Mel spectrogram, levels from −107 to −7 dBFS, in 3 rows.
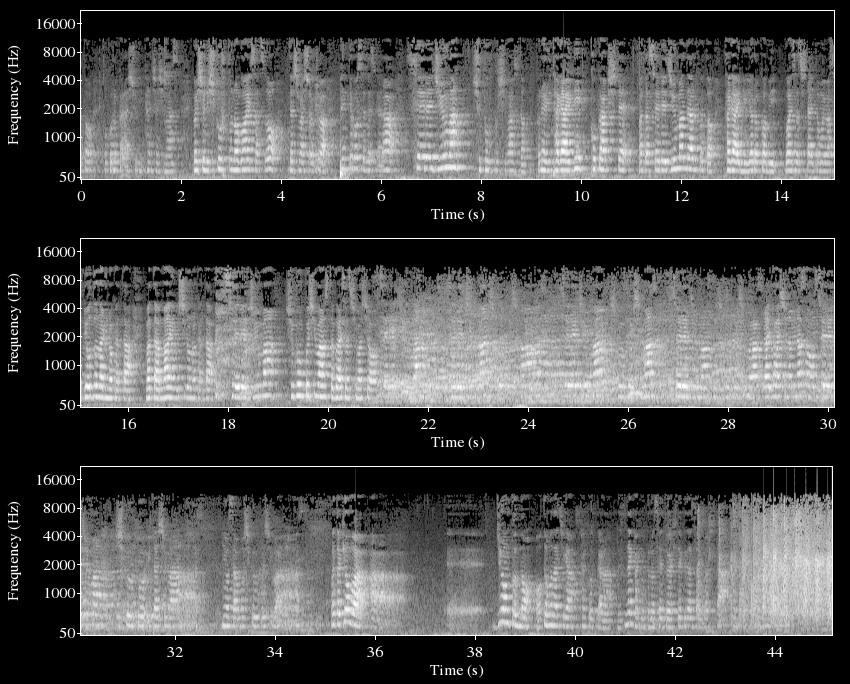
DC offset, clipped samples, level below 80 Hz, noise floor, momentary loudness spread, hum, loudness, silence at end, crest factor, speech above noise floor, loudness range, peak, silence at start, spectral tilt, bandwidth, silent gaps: under 0.1%; under 0.1%; -46 dBFS; -44 dBFS; 15 LU; none; -18 LUFS; 0 s; 18 dB; 26 dB; 8 LU; 0 dBFS; 0 s; -4 dB/octave; 11.5 kHz; none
